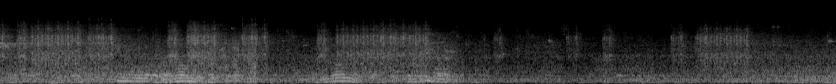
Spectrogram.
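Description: Low murmur of voices with bursts of rapid mechanical clicking scattered through it.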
